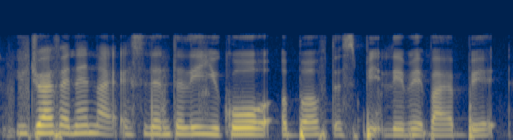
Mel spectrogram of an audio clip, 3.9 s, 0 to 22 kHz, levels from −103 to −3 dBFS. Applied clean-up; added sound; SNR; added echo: none; none; none; none.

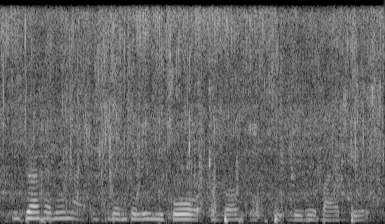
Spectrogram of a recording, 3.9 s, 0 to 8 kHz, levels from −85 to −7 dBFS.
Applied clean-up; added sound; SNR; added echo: none; Sink (filling or washing) / Water tap, faucet; -2 dB; none.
